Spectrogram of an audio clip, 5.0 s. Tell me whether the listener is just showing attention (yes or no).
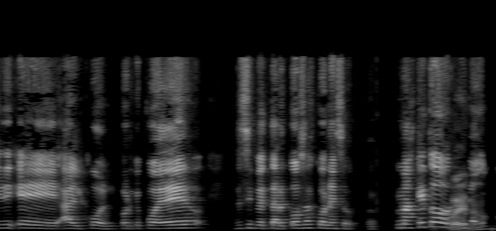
yes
